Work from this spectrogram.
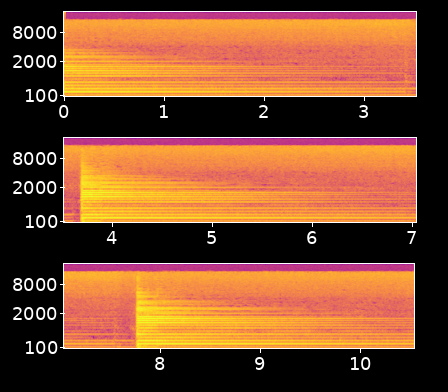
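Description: A classical guitar's D string is plucked during tuning: three long sustained notes, each struck firmly and left to ring and slowly fade for several seconds, solo and close with no talk.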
